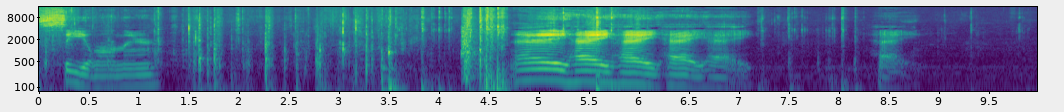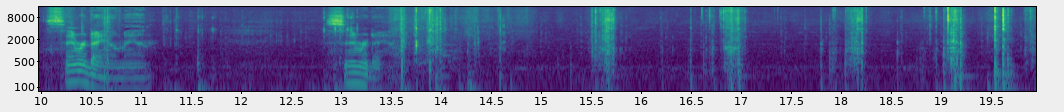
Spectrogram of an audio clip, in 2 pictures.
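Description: Small cardboard boxes knock and rustle as they are handled close by.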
